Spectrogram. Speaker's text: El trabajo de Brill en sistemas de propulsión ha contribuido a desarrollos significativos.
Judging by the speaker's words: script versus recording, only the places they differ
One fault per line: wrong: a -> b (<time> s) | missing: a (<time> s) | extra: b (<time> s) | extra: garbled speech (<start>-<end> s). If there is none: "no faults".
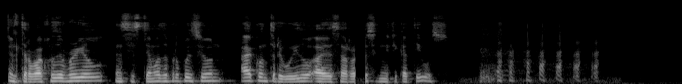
no faults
